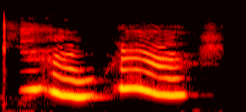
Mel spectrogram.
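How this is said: It is said high-pitched and animated.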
